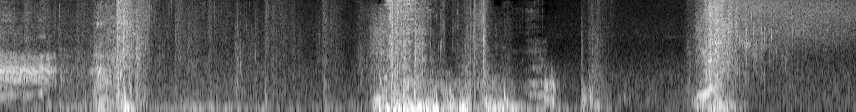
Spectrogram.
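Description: Heavy blunt blows thud and smack.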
